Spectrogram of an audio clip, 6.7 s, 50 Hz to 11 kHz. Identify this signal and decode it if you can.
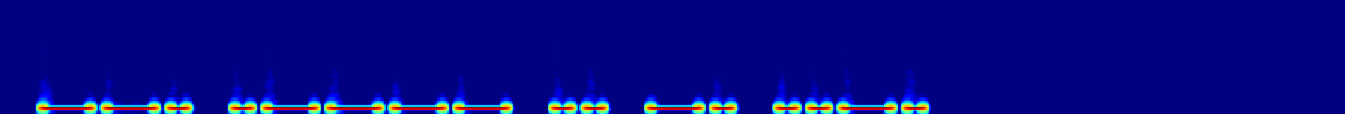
Morse code, heard as a keyed tone, about 15 wpm, 700 Hz. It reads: G1INF
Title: DXCC-100 Call Signs - 5 Characters - 15wpm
